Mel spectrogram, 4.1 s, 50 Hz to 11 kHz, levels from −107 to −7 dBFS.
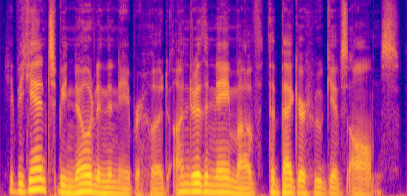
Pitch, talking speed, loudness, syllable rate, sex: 110 Hz, 250 wpm, -19 LUFS, 6.0 syllables/s, male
